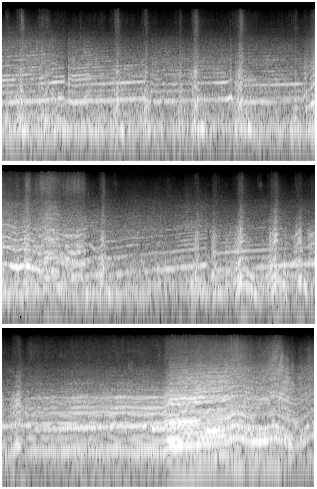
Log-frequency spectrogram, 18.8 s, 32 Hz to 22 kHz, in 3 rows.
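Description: Superbike engines rev hard and roar off together as riders head off for the first big bike race, the RST Superbike race, heard from about 6-7 feet away; their pitch climbs in repeated rising sweeps, growing louder toward the end, with no voices over the constant engine noise.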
